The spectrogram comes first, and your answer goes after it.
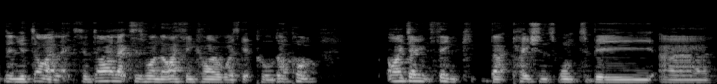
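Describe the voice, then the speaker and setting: British guy talking through a physio lecture, kinda low voice, plain chatty way, sounds far off and muffled. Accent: British English. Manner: plain-spoken, conversational, admits sounding monotonous. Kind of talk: recorded lecture talkthrough. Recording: distant mic, dull lo-fi sound.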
